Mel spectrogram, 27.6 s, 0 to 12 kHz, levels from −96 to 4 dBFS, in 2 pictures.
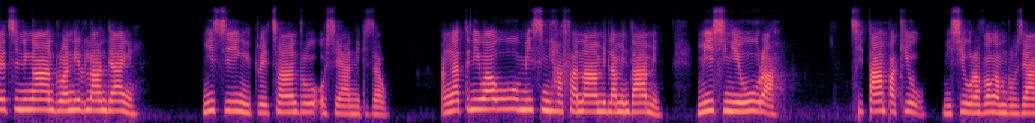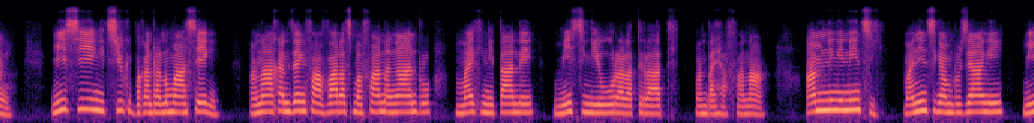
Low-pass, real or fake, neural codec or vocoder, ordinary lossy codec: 7.2 kHz; real; none; Opus, 16 kbps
